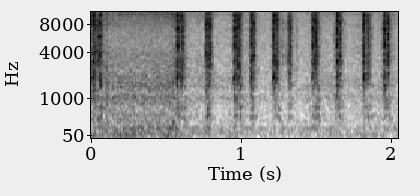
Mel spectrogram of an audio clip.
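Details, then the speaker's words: 2004 Jeep Grand Cherokee Columbia Edition at start-up: rapid uneven clicking, about five a second, with no cranking or firing; dead battery, needs a jump box. "It's dead. Okay, we're going to go get my jumper box."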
